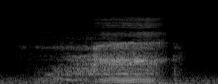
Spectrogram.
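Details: Single rough, rattling snore on an in-breath, rising and fading over about a second in a quiet room; sleep snoring recorded with a snoring-tracking app.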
